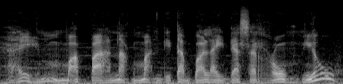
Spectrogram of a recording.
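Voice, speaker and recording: A man's voice: deep voice, lively intonation, a little slow, soft background music. A man acting a humble, friendly villager in an Ilocano radio drama, with an Ilocano Filipino accent. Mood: earnest.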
